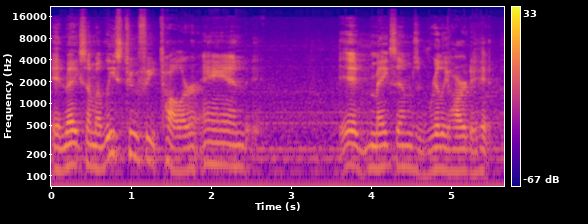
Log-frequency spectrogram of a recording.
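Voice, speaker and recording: A man acts as game master, laying out a tabletop game scene in a casual, explanatory way. His delivery is halting and he often corrects himself. His voice sits at an average pitch, and there is clear noise over the recording.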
